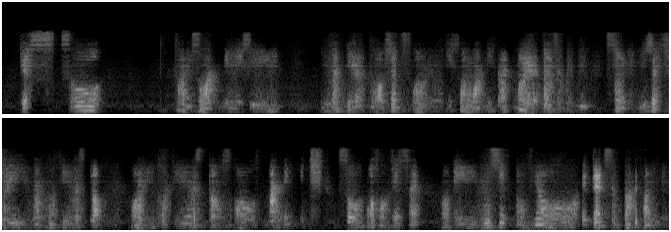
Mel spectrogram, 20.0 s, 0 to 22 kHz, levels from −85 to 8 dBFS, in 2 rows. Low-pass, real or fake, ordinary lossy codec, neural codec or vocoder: 7.2 kHz; fake; Opus, 24 kbps; codec, 44.1 kHz, 0.9 kbps, DAC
